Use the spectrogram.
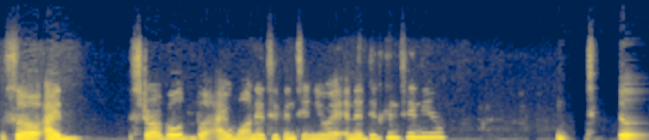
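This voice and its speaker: A woman answering as a student panelist, telling her story in a measured way. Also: a little high, steady tone, warm tone, no echo, muffled recording.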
